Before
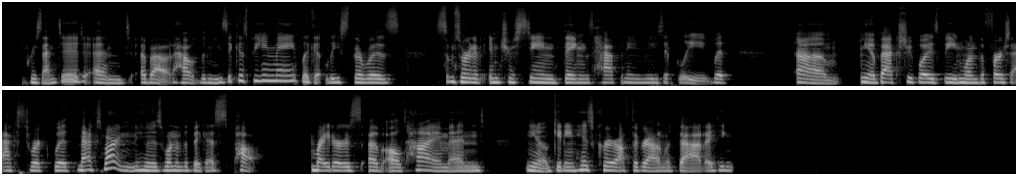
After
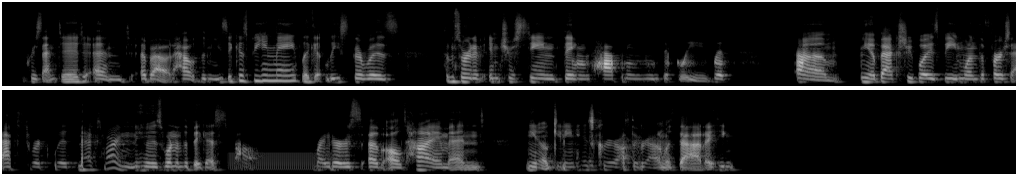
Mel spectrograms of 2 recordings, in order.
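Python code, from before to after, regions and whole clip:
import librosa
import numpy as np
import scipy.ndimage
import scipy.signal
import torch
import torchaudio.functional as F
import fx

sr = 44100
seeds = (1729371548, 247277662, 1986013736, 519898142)

y = fx.chain(x, sr, fx.lowpass_res(hz=1100.0, q=13.0),
    fx.low_shelf(hz=400.0, db=-6.5), at=(5.7, 8.01))
y = fx.chain(y, sr, fx.high_shelf(hz=8600.0, db=10.5),
    fx.auto_swell(attack_ms=240.0), at=(10.22, 11.54))
y = fx.lowpass(y, sr, hz=1500.0, slope=24, at=(12.39, 13.59), fade=0.02)
y = fx.auto_swell(y, sr, attack_ms=255.0, at=(12.39, 13.59), fade=0.02)
y = fx.dmg_buzz(y, sr, base_hz=50.0, harmonics=20, level_db=-49.0, tilt_db=-3, odd_only=False, at=(12.39, 13.59), fade=0.02)
y = fx.chain(y, sr, fx.peak_eq(hz=4800.0, db=11.5, octaves=0.41),
    fx.over_compress(threshold_db=-30.0, ratio=-0.5), at=(15.48, 16.87))
y = fx.env_lowpass(y, sr, base_hz=1100.0, full_db=-22.0)
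y = scipy.signal.sosfilt(scipy.signal.cheby1(10, 1.0, 210.0, 'highpass', fs=sr, output='sos'), y)
y = fx.low_shelf(y, sr, hz=450.0, db=-6.0)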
